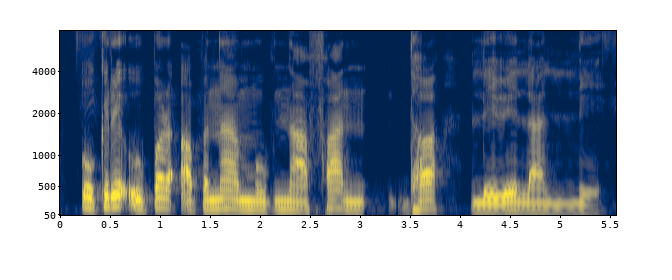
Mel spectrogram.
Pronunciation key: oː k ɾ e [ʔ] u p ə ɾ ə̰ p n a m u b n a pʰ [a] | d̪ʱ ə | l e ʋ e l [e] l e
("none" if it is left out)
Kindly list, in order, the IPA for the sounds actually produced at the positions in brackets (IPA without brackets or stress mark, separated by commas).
ʔ, a, a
